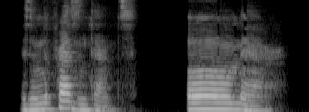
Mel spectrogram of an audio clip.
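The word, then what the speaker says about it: אומר: Omer. Omer. That's the modern Hebrew pronunciation.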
